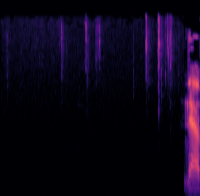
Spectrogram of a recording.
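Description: A few faint, scattered computer clicks, then a man's voice starts speaking near the end.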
